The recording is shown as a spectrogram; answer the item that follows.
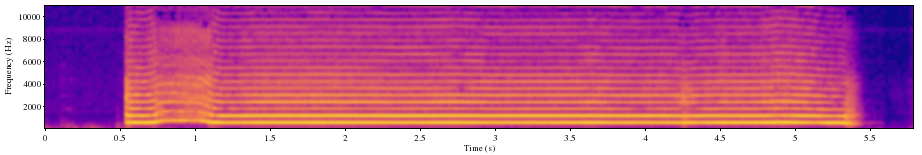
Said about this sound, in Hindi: मेरी मासी ने मुझे एक्चुअली एक शंख खरीदा था जी आप लेकर भी आए हैं जी।, जी तो क्या आप हमें एक बारी वो शंख बजाकर सुनाएंगे बिल्कुल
